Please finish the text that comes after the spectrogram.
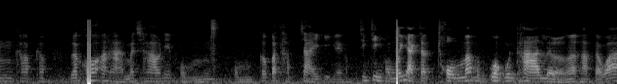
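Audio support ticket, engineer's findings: Speech clip, watery, swirly texture, plainly audible throughout; nothing above 8.3 kHz; consonant attacks smeared. Likely cause: MP3 compression, bit-starved, consistent with roughly 32 kbps. Encoder zeroing weak frequency lines frame to frame, plus a fixed treble cutoff at the encoder.

Invalid numbers at full scale, two events. 0.88 to 0.90 s: block held at one extreme value for about 21 ms; loud pop at each edge, silence between, fits a 1024-sample processing block. 3.97 s: 5 ms block, heard as a single bang, fits a 256-sample block. Mechanism: a DSP stage produced infinite or invalid values, clamped to the largest positive or negative value for the whole block.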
